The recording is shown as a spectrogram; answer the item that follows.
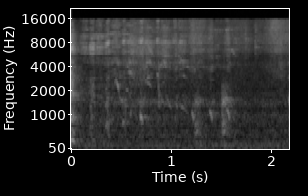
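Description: A click at the start, then a man's faint, stifled chuckles: a few short breathy bursts of laughter.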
